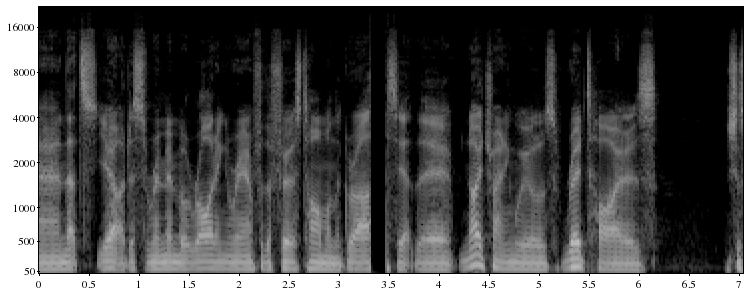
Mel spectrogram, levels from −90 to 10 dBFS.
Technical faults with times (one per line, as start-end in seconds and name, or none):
3.31-3.48 Bluetooth stall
